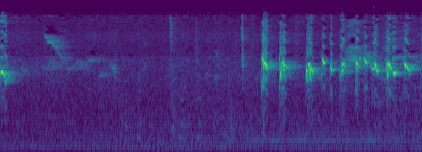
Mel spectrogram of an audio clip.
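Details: Natural song of the blue-winged leafbird (rengganis, cucak wilis), meant to lure other birds into singing: faint quiet stretch with a distant note, then a lively run of sharp, high chirps and slurred whistles.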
